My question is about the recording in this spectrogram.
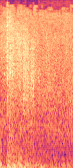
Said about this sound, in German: Panther Sword Cannon. Ja, da würde ich sagen, schieß doch mal auf den Combat Mage.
